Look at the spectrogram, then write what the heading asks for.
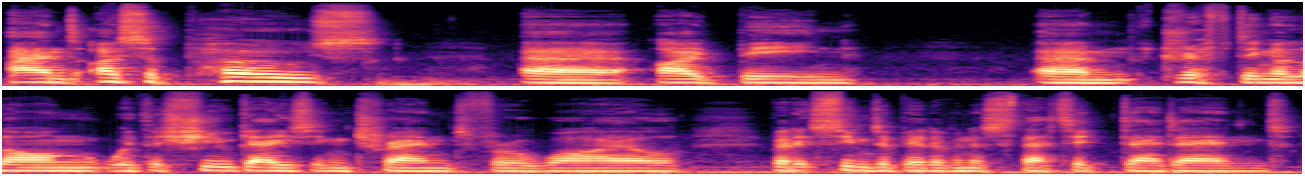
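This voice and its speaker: A man's voice: mid-range voice, fairly even intonation, a little slow. A man, talking as a podcast guest in a thoughtful, articulate, wry way. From South Wales. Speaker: guest music journalist. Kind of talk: casual podcast conversation.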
